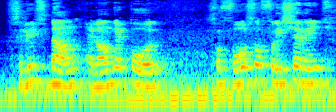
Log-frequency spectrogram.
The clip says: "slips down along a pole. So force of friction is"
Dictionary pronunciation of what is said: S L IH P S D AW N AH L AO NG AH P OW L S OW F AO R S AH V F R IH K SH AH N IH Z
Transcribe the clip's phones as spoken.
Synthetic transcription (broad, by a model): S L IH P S D AW N AH L AO NG AH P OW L S OW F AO L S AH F R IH SH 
